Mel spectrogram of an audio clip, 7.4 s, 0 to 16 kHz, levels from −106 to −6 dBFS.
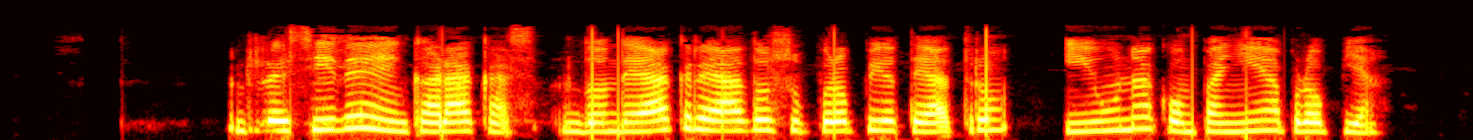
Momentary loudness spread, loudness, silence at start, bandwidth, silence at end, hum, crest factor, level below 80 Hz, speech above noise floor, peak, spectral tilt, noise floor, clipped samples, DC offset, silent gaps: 10 LU; -16 LUFS; 1.2 s; 7.6 kHz; 0.5 s; none; 16 dB; -56 dBFS; 61 dB; -2 dBFS; -5.5 dB/octave; -77 dBFS; under 0.1%; under 0.1%; none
